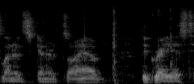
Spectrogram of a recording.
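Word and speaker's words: Lynyrd Skynyrd: man it was from the first pronounced Leonard skinnard so I have the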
